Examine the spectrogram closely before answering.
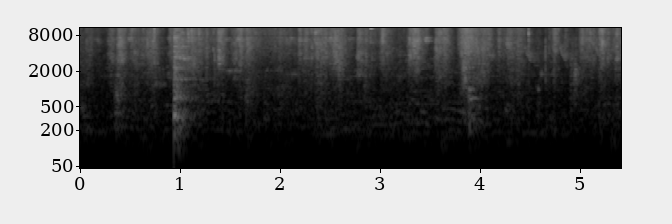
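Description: Hands handling filled paper firework tubes on corrugated cardboard: light knocks and scraping, with one sharp knock about a second in.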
